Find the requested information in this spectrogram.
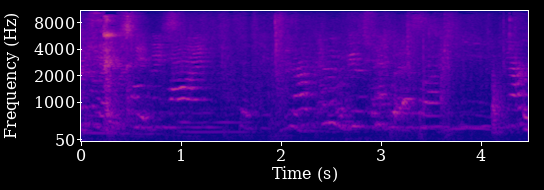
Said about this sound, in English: small people who are making lots of noise.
